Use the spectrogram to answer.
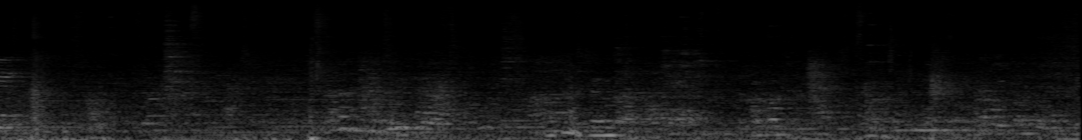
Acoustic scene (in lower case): crowded indoor space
